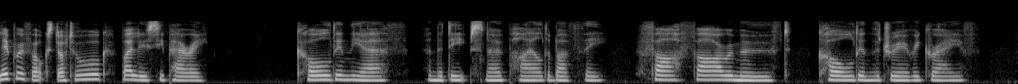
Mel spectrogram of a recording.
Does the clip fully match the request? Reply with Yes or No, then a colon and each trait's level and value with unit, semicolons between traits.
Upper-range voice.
Yes: high, 195 Hz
